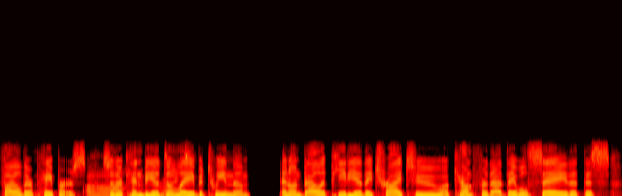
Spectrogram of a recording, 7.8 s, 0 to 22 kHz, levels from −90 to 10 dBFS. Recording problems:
high frequencies cut off; noticeable; nothing above 5.5 kHz

